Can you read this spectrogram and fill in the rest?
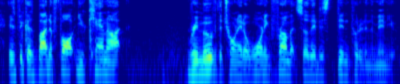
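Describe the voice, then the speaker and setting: A man presenting an informal, unscripted step-by-step tutorial, explaining plainly in a conversational way as he demonstrates. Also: a little high. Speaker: presenter of a live how-to demonstration.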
